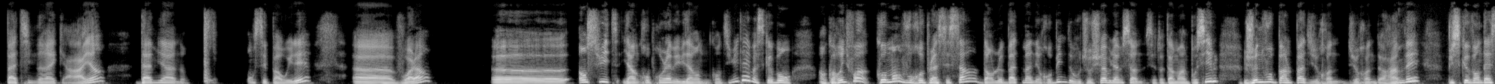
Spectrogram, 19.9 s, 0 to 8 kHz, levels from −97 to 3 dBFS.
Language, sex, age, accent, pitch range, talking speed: French, male, 20-39, French, 125-170 Hz, 175 wpm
